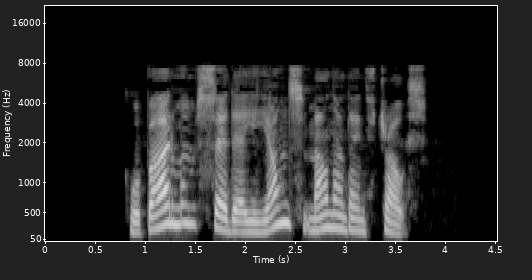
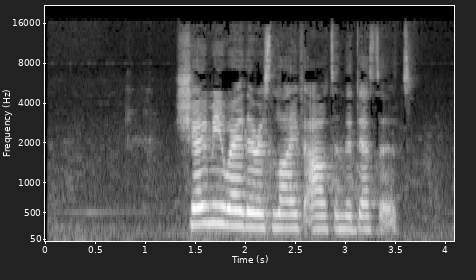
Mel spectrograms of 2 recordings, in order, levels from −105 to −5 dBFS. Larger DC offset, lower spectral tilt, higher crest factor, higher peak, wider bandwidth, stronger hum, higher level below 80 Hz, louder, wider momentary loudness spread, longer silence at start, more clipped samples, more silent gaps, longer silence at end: neither; first, -4.5 dB/octave vs -3 dB/octave; about the same, 20 dB vs 16 dB; second, -12 dBFS vs -2 dBFS; second, 7.8 kHz vs 16 kHz; neither; second, -84 dBFS vs -58 dBFS; second, -30 LUFS vs -15 LUFS; second, 13 LU vs 19 LU; second, 0.85 s vs 1.35 s; neither; neither; first, 0.75 s vs 0.45 s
